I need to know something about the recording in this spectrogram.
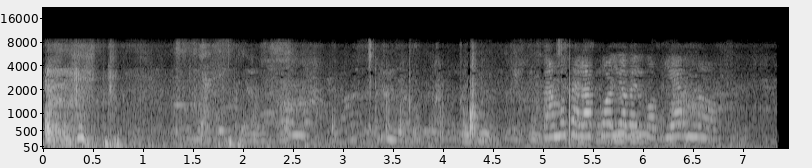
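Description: A crowd of men, women and children talks and murmurs close by outdoors.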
